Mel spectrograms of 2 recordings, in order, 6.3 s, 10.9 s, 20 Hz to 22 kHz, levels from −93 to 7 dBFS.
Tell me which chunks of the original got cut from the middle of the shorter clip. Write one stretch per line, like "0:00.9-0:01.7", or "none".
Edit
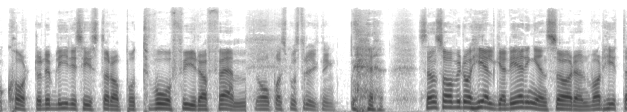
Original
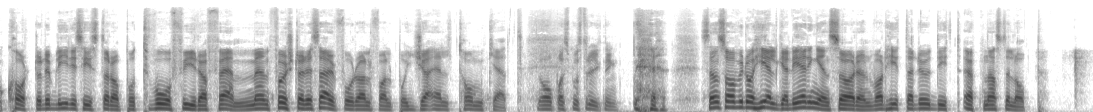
0:02.5-0:05.3

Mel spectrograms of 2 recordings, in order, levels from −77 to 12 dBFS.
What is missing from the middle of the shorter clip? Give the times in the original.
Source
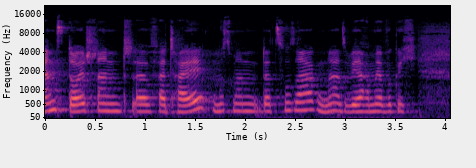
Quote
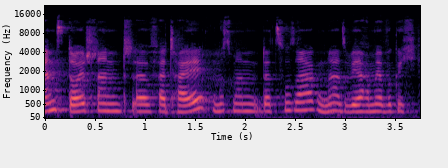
none

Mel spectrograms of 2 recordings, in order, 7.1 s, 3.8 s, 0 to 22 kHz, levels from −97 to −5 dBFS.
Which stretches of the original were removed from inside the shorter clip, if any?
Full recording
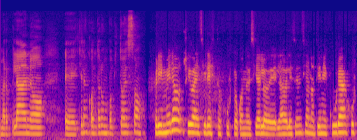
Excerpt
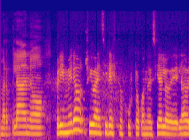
0:01.0-0:03.0

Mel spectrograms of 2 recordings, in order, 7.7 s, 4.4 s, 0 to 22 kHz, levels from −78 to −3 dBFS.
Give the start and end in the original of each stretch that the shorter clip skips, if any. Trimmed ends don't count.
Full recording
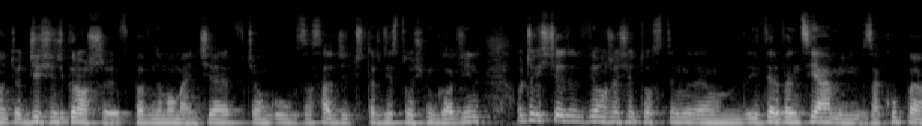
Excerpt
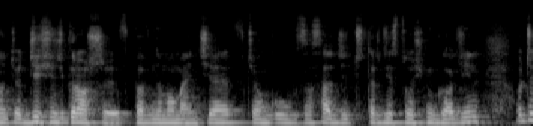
none

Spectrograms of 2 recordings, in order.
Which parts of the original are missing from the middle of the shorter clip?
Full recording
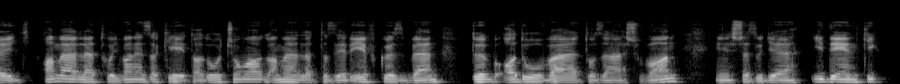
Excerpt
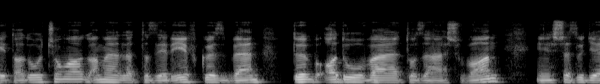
none

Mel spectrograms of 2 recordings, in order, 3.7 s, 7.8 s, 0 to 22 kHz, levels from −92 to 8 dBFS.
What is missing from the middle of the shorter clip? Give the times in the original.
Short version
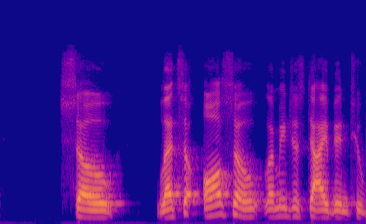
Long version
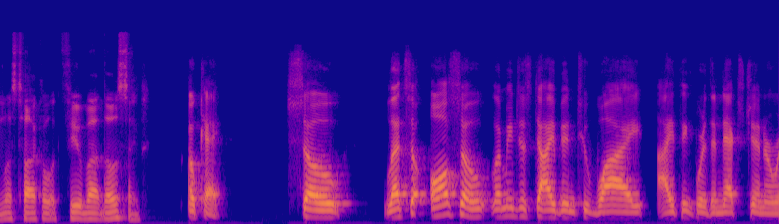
none

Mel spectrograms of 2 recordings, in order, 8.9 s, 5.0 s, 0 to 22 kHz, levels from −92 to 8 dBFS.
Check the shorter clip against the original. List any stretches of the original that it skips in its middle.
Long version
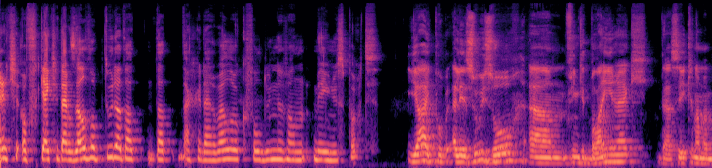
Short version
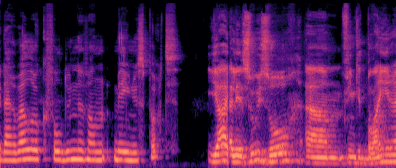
0:05.3-0:05.6

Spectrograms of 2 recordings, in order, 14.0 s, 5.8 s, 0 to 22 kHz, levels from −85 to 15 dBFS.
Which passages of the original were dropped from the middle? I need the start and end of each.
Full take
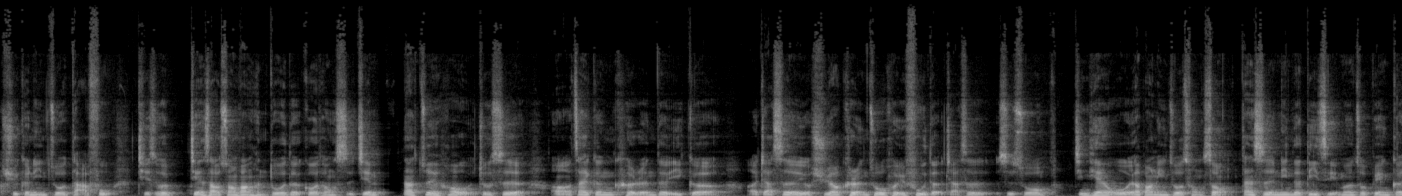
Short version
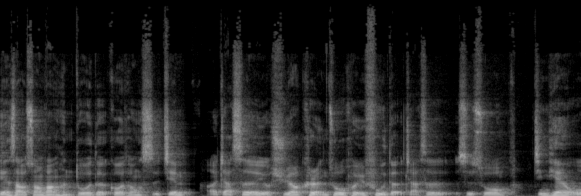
0:03.9-0:07.4

